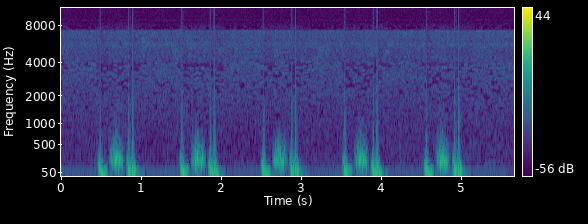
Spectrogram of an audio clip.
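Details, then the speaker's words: Atrial septal defect in a child, a left-to-right atrial shunt heard best at the left upper sternal border: regular heartbeat about 59 a minute, soft mid-systolic murmur, widely split fixed S2, possible softer diastolic rumble. "you hear it best at the left upper sternal border there's a widely split fixed s2 [Music] this is caused by a left to right atrial shunt we hear it mostly in systole although you may hear a softer diastolic rumble as well"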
